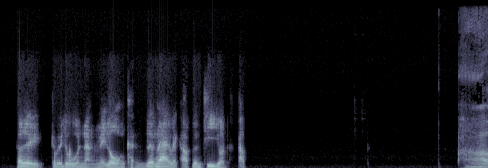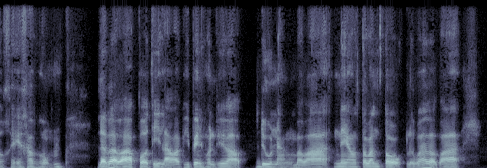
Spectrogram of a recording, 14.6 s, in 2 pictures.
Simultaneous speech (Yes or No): No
